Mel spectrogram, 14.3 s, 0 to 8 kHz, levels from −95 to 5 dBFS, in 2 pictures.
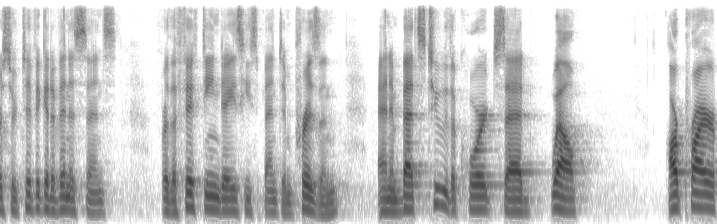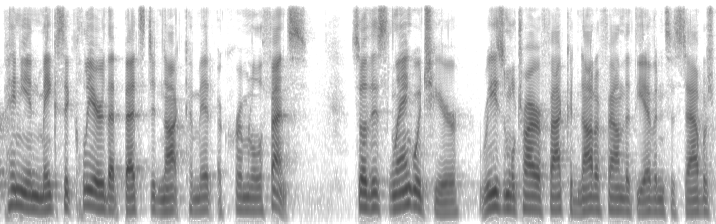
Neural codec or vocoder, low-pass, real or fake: none; 7.2 kHz; real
